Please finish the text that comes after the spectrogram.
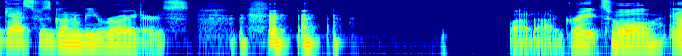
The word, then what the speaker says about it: Reuters: but mainly from uh Rooers writers, forget how to pronounce it. want to say Rooers, but um Reuters. Rooers, right? Reers. Reuters. Oh, so close.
